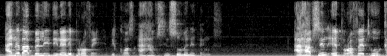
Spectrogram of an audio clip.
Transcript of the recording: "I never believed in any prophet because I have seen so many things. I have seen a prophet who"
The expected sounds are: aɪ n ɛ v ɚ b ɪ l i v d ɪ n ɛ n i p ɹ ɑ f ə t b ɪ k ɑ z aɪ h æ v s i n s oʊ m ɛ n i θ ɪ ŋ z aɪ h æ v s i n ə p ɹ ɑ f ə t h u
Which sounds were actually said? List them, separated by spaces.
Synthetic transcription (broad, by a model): aɪ n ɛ v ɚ b ɪ l i v d ɪ n ɛ n i p ɹ ɑ f ə t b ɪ k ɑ s aɪ h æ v s i n s oʊ m ɛ n i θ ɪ ŋ s aɪ h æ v s i n ə p ɹ ɑ f ə t h u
